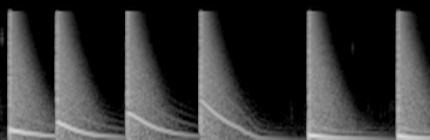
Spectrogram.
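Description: Synthesized analog-style tom-tom from Reason's Kong Drum Designer struck six times, each hit a sharp click followed by a tone that glides down in pitch and decays. The pitch drop widens over the first four hits, the fourth starting highest and falling furthest, then the last two sound low with almost no glide as the bend amount is turned down.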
